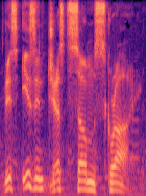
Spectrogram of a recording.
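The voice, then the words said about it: Lecturing, preachy tone. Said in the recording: “put on your lecture voice”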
